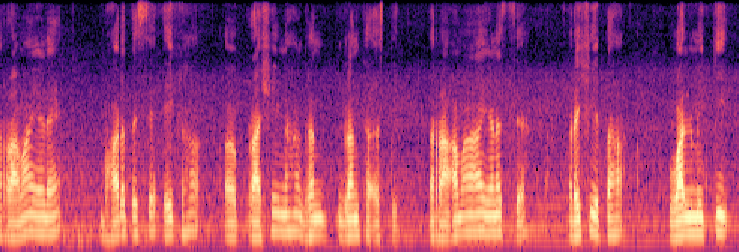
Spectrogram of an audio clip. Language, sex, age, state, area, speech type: Sanskrit, male, 18-30, Maharashtra, rural, spontaneous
